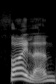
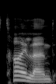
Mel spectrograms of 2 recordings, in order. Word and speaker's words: Thailand: It is not Thailand, it's Thailand, and it is not Thomas, it is Thomas.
